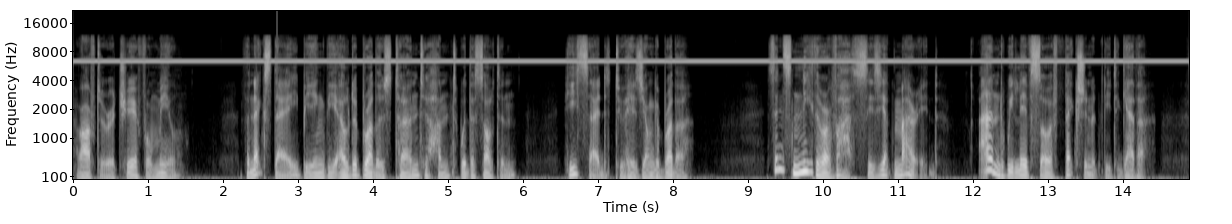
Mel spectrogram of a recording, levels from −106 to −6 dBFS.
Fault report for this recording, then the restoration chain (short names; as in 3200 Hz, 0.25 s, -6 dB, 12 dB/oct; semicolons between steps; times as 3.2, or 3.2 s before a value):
tone 6300 Hz -39 dBFS
2.72 pop -21 dBFS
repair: de-click; notch 6300 Hz, Q 30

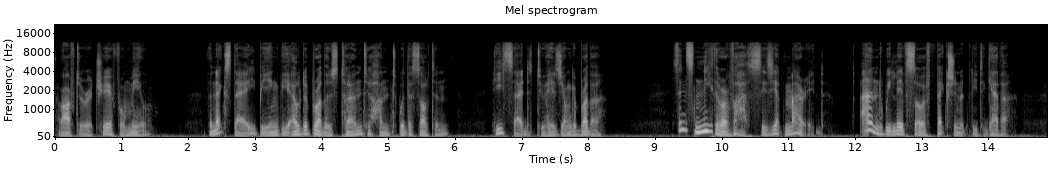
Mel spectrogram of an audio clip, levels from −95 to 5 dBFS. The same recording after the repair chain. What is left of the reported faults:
none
